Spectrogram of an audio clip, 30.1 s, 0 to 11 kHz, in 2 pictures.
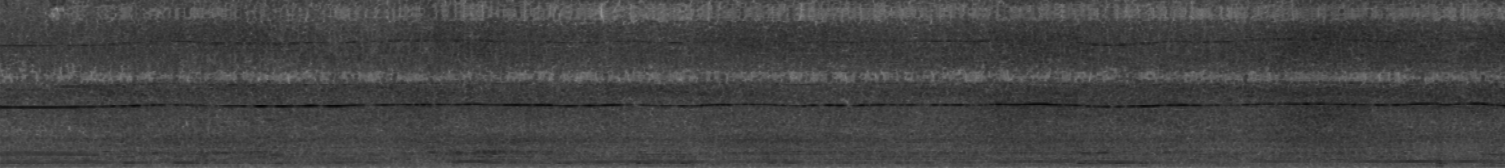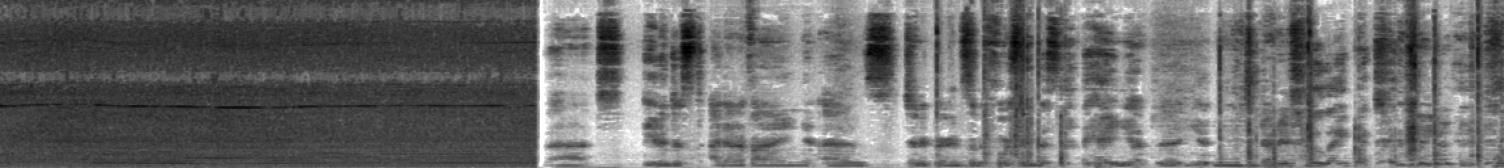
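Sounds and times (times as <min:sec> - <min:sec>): vacuum cleaner running: 0:00.0 - 0:20.5.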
